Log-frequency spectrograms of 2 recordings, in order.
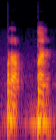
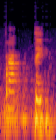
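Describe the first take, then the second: First: The last vowel is an 'e' sound. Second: The last vowel is an 'i' sound. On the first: This is the non-standard form. The speaker calls it wrong. "tidak bakunya praktek" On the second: This is the standard form. The speaker calls it right. "Kata baku praktik"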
